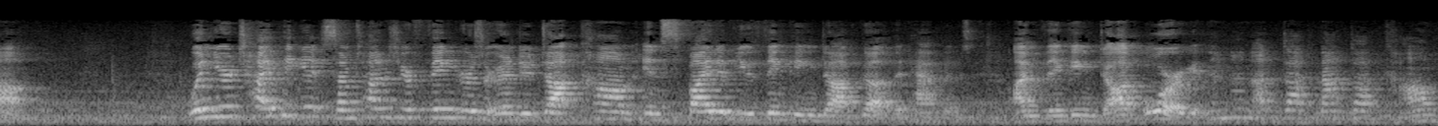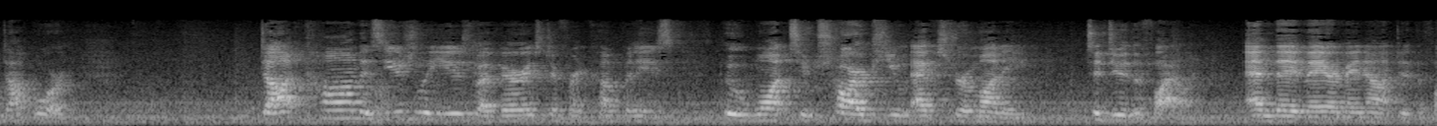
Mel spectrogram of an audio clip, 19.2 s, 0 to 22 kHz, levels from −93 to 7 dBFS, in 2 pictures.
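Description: Nothing goes wrong anywhere in the clip; there's simply no technical fault to point to.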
